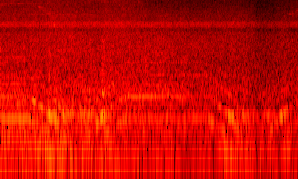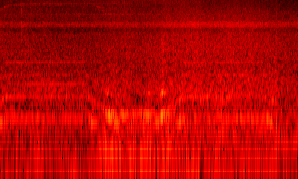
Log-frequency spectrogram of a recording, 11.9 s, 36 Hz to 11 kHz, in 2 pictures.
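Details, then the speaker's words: 3D-printed prototype ventilator, not used on humans, driven by a NEMA 17 stepper motor from an Arduino with a 24 V supply. Stepper whines rise and fall in steady cycles as the bellows drive breaths into a test lung. "that's how it works and here's a shot of the system running under motor power the very first attempt to do this immediately blew out the motor controller i bought"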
